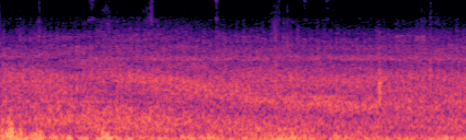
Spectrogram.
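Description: A steady low engine rumble from a distant vehicle, under a faint even hiss.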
